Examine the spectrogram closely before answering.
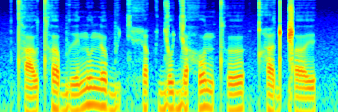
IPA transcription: tʰa˩˥ʊ̯tʰɐ˧bɨ˩˥ɪ̯nu˥n ɵ˩bi˩˥c hi˧q ɟo˧ɟɐ˩ho˥˩ntʰɵ˧ | qʰɨ˩dǁɐ˩ɪ̯

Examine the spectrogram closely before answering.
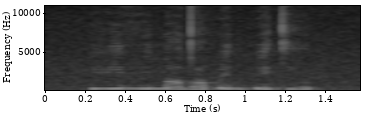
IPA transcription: vʲɛ˦ ɦi˦ na˦˨dˤɛ˨˥ɓe˦n ɓe˦˨tʲu˨˥

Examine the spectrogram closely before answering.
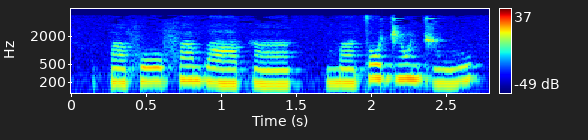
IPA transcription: pã˧foː˧fã˦ baː˧kã˧ | mã˨˦tɔ˦d͡ʒɔ̃˦ d͡ʒu˨˦

